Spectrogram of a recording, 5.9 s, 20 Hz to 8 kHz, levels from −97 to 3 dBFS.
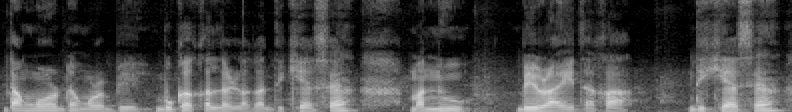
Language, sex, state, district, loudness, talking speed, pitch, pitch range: Nagamese, male, Nagaland, Kohima, -20 LUFS, 120 wpm, 125 Hz, 115-135 Hz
